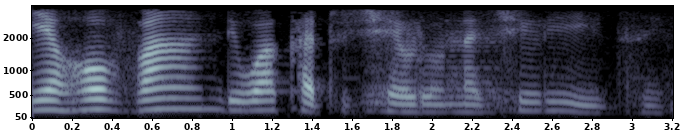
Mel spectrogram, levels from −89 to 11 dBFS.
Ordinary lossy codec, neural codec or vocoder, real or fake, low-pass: AAC, 16 kbps; none; real; 3.6 kHz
